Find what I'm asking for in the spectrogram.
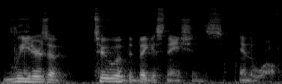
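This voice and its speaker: A man's voice: fairly low pitch, expressive, brisk. A young man co-hosting a casual sports podcast, laid-back and joking, swearing casually. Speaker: podcast co-host.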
